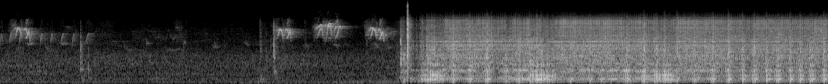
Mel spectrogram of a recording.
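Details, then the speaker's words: 1989 Yamaha Blaster 200 two-stroke, revived after sitting 15 years, airbox cover and last muffler baffle removed, still warming up: loud, uneven, slow popping idle; idle set too low, mixture adjuster has little effect. "Not getting much out of the mixture adjuster. It's I can feel it or hear it make an effect, but it's just not idled up enough."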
